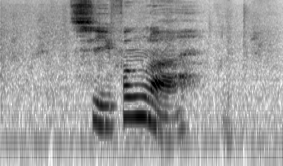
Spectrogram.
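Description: A young man speaks briefly and expressively close to a microphone.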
